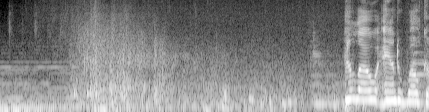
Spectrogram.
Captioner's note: thunder rumbles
